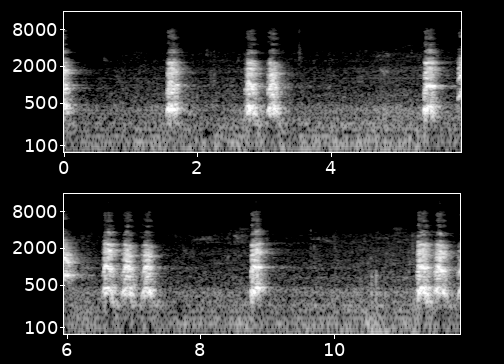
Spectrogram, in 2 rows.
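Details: Neighbouring dog barking, recorded with a Sony FDR AX100 camera: loud sharp barks arriving singly, in pairs and in short triplets with irregular pauses, against a quiet hum.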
